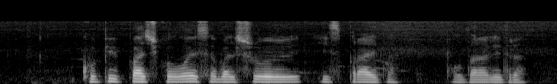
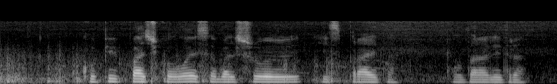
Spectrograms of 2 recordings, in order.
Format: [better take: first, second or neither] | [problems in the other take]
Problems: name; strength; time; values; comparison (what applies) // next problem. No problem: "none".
first | background sound (Thunder); 14 dB below the speech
